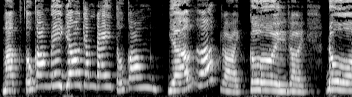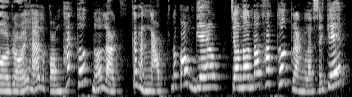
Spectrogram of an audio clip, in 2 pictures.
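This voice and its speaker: A kindly old spirit man, as a female storyteller puts him on, patiently scolding and guiding. The voice stays high and bright, with a lecturing, steady manner. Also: normal speed.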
